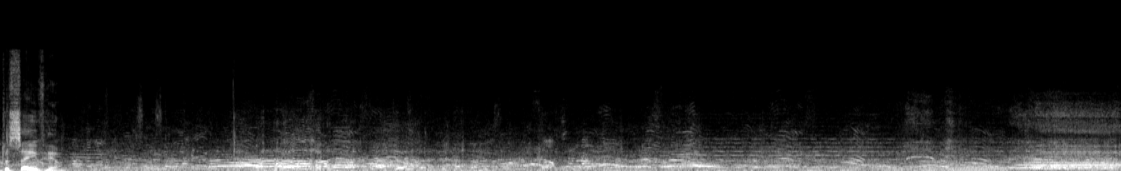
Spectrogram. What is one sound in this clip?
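A crowd of men jeers and shouts.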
